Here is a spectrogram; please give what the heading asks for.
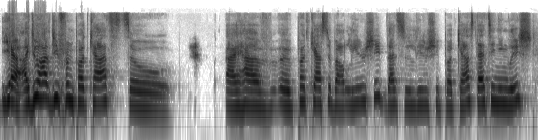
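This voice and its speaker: A woman's voice: on the high side, moderate pace, a little mellow. A middle-aged woman speaking English with a French accent, a holistic coach explaining her ideas as a guest in a casual interview, thoughtful and repeating her key points.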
